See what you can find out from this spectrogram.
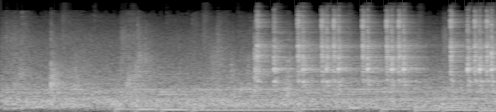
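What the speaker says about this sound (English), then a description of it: "it was all done by telegraph using Morse code." Telegraph key clicking out Morse code in the Sono switch tower museum, a rapid irregular string of sharp metallic clicks in the second half, over a low steady hum.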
